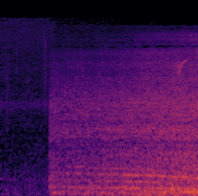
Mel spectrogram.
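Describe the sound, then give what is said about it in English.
Car pulling up in a sunny side street near a footbridge over water: faint background hush, then a sudden rise in broad engine and road noise that keeps swelling gently. “Now, Andrea's car pulls up in a sunny side street.”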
